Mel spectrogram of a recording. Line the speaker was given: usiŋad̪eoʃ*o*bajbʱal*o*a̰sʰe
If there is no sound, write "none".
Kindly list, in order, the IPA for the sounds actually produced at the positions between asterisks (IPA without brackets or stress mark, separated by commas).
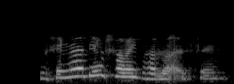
ɔ, o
